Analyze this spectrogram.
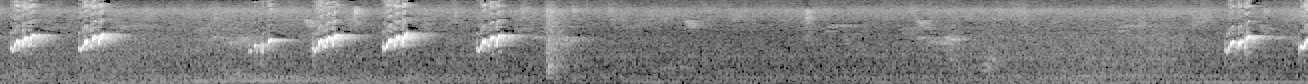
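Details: Ruby-throated bulbul sounds played as a lure for other birds: a run of short upward-sweeping whistles repeated roughly twice a second, a long pause with faint clicks, then two more notes at the end.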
